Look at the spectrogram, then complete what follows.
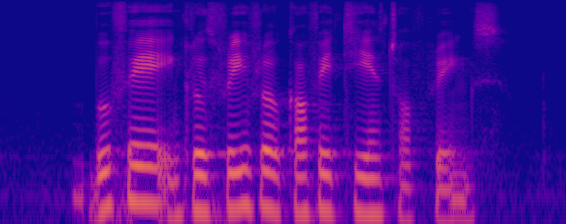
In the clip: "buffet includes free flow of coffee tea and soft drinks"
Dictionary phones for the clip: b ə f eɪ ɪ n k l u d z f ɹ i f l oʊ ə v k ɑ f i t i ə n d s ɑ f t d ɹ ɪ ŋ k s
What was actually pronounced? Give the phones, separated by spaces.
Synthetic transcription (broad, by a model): b ə f eɪ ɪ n k l u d s f ɹ i f l oʊ k ɑ f i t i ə n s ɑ f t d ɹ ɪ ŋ s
